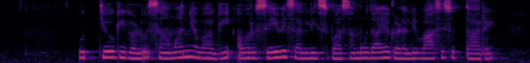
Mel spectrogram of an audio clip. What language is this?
Kannada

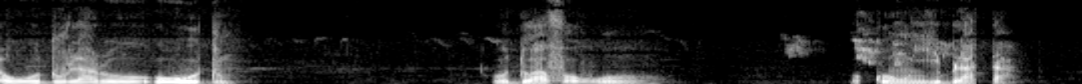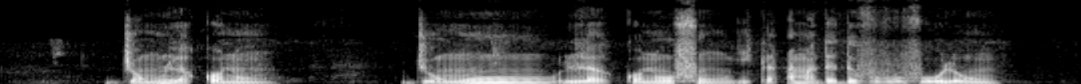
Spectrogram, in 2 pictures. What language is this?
Ewe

